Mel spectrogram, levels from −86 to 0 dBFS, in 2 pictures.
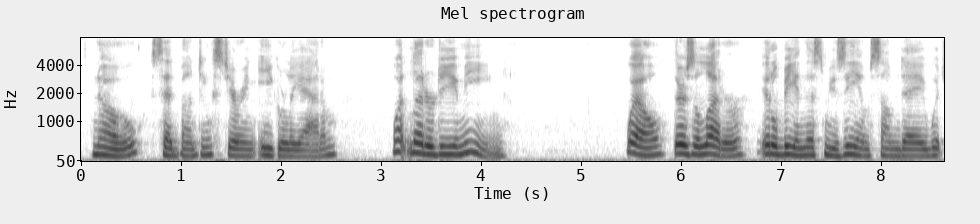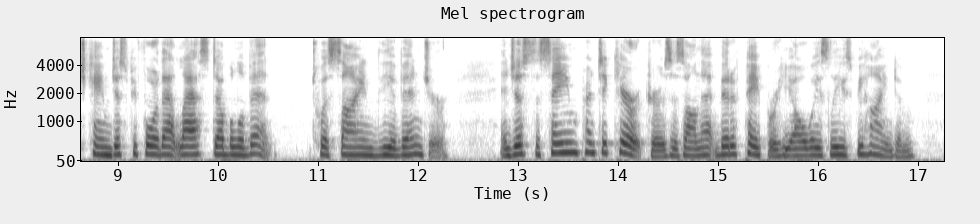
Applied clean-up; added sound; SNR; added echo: none; none; none; none.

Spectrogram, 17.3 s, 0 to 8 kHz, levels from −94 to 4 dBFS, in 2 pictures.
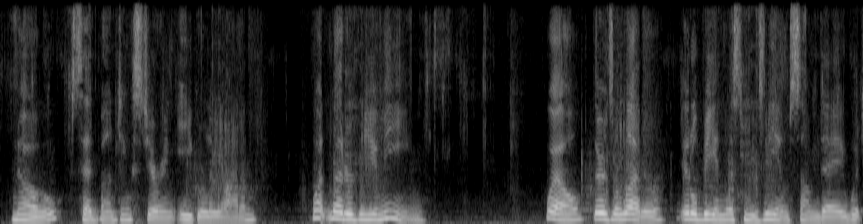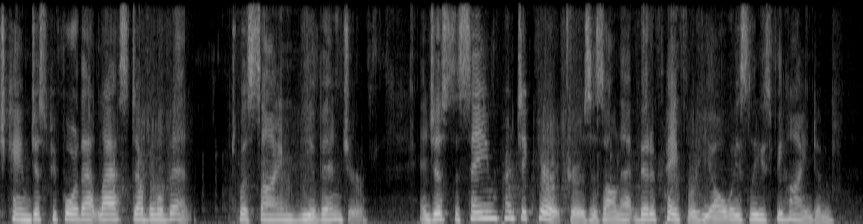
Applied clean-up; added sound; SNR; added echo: neural separator model SepFormer DNS4.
